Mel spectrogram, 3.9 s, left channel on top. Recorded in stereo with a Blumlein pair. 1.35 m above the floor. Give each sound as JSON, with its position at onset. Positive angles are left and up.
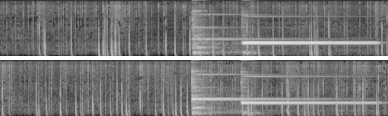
{"t": 1.9, "sound": "a doorbell", "azimuth_deg": -45, "distance_m": 1.6}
